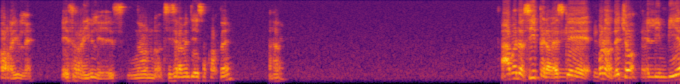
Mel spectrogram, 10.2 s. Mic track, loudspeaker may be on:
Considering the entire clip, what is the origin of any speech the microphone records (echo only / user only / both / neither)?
both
